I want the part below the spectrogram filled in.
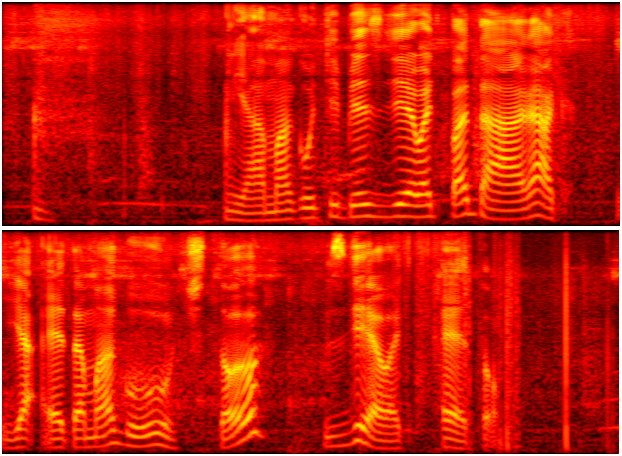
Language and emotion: Russian, positive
